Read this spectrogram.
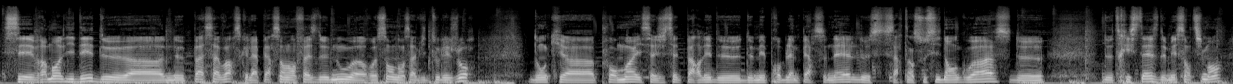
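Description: A man's voice: on the low side, steady tone, normal speed. A man in his twenties, a native English speaker, answering a radio interview in a studio with many hesitations and fillers. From France. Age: 20s. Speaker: rapper guest.

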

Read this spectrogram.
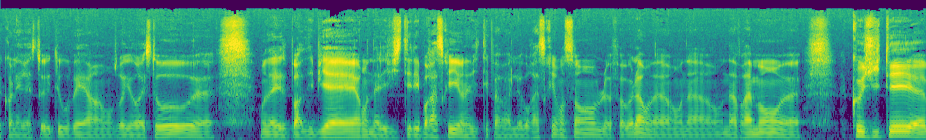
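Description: A man's voice: low-pitched, a little mellow, clear, resonant tone. A man from Paris, a brewery co-founder, answering interview questions casually with many fillers and restarts.

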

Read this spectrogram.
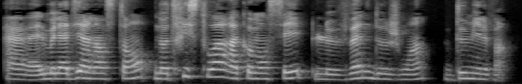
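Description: A woman hosting a podcast interview in a casual, chatty and expressive way, speaking informally as a coach. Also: mid-range voice, normal speed. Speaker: podcast host and money coach.

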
